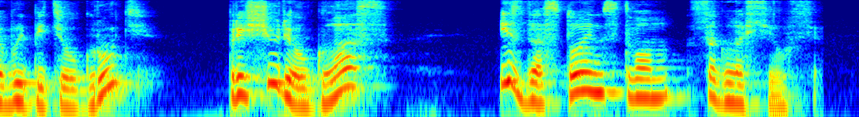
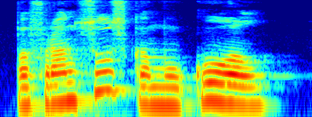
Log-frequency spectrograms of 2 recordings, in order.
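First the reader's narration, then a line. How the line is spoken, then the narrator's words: Deep bass voice. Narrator (Russian): сказала Болтус басом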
